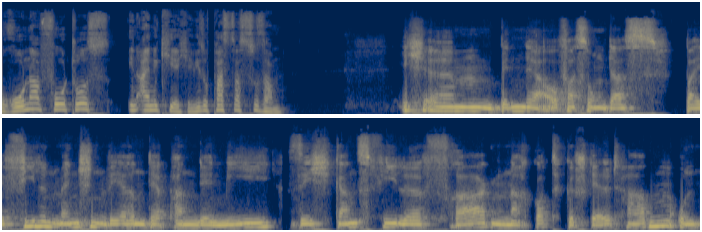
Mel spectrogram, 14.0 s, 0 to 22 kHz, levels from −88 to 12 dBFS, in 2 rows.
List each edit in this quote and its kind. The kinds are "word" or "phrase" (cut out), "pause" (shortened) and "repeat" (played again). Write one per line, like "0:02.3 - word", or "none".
0:01.2 - pause
0:09.8 - pause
